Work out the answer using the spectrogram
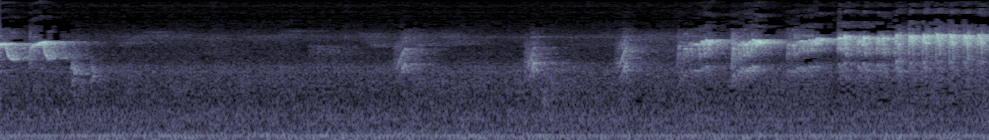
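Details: Long-kept caged Javan bush lark giving a few spaced, falling chirps, then a rapid, even, high trill over the final second, against a low steady hum.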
